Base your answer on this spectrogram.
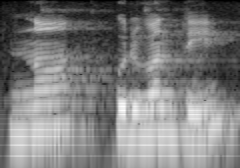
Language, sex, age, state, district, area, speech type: Sanskrit, female, 18-30, Assam, Biswanath, rural, spontaneous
